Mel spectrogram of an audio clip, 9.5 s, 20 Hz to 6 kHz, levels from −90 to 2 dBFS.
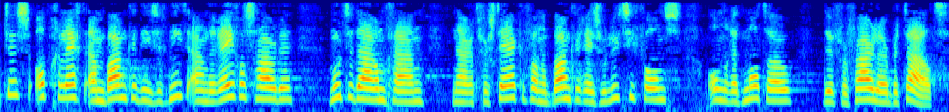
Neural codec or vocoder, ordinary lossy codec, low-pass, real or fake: none; Opus, 64 kbps; 5.4 kHz; real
